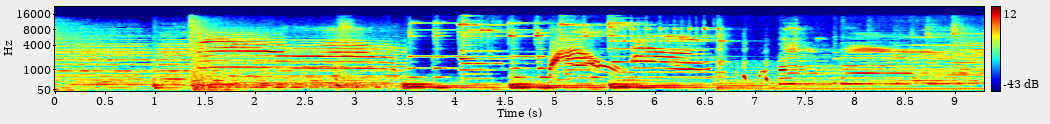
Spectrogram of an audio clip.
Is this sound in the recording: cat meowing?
yes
